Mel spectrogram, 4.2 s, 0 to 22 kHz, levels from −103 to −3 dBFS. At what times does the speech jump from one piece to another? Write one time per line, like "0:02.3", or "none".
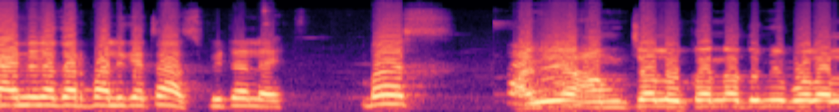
0:02.4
